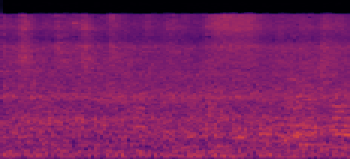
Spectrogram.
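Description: Busy street ambience: a steady low rumble with faint voices in the background.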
